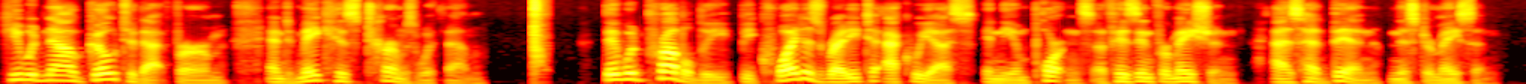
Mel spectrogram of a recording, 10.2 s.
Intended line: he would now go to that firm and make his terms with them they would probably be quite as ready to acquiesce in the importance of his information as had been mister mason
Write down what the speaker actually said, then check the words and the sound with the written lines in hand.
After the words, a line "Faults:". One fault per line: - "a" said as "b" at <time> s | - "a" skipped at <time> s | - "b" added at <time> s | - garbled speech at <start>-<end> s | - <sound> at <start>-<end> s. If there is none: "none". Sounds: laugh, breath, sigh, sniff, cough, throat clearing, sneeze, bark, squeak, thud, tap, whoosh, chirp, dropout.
he would now go to that firm and make his terms with them they would probably be quite as ready to acquiesce in the importance of his information as had been mister mason
Faults:
- tap at 3.5-3.7 s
